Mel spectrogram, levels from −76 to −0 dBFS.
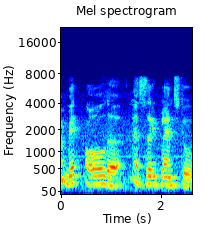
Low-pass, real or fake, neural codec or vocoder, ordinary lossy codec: none; real; none; none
